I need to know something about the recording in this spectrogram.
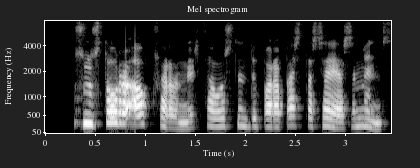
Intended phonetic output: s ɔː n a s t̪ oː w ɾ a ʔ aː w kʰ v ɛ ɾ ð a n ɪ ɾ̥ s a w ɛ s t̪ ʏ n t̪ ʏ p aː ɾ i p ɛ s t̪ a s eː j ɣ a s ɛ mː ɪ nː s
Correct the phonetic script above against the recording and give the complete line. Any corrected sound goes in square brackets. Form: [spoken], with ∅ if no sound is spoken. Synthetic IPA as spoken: s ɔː n a s t̪ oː w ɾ a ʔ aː w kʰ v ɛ ɾ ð a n ɪ ɾ̥ [θ] a w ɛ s t̪ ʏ n t̪ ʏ p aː ɾ [a] p ɛ s t̪ a s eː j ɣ a s ɛ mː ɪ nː s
